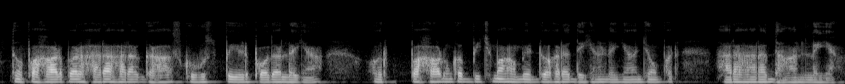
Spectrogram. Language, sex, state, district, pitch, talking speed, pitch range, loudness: Hindi, male, Uttarakhand, Uttarkashi, 115 Hz, 175 wpm, 110-120 Hz, -22 LUFS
